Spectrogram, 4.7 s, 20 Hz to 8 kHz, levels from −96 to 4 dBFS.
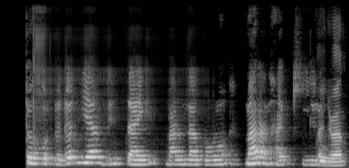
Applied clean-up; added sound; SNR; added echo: neural mask model DeepFilterNet 3.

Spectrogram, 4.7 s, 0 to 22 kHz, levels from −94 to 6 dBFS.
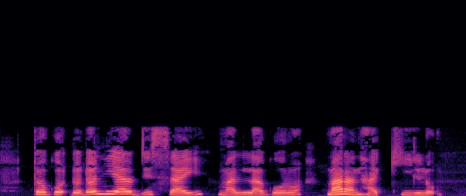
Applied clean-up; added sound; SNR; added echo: none; none; none; none.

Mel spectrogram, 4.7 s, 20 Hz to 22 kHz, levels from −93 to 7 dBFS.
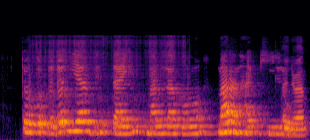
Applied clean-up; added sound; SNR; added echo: neural separator model SepFormer DNS4.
